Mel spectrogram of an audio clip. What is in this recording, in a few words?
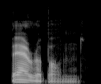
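"bearer bond", English, British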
